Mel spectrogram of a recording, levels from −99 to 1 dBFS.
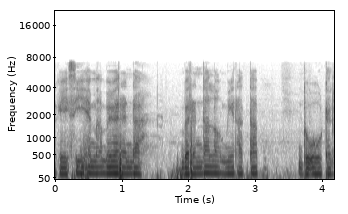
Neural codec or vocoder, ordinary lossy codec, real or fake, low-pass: none; none; real; 7.2 kHz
